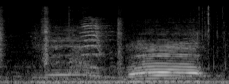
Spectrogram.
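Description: Neimi sheep bleating: a short bleat about half a second in, then a longer, drawn-out one near the end.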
